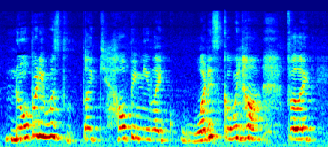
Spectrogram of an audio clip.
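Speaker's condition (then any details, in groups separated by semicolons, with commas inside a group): No condition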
